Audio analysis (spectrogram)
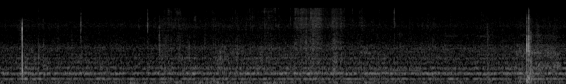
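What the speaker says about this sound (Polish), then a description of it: "te pszczoły mieszkają w takich otworach" Solitary bees buzz steadily close by around a nest house, a continuous droning hum with a couple of sharp clicks, and no voices.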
